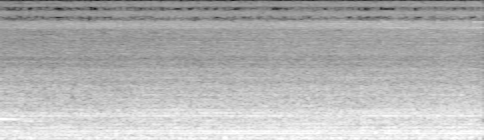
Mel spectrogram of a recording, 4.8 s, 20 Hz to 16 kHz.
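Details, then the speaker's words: Wood-Mizer Super 70 sawmill with new drive belt (about 4-5 hours run) and resharpened 747 Turbo band, pushed almost wide open through a cut: heavy steady drone straining and sagging, no squeal; engine bogs before the belt slips, as tensioned. "But as you can see, I mean, I can push that thing almost wide open through there, and you can hear the motor. Just listen. You can hear the motor bogging down before it slips, and I'm pushing it so that you can hear that."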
